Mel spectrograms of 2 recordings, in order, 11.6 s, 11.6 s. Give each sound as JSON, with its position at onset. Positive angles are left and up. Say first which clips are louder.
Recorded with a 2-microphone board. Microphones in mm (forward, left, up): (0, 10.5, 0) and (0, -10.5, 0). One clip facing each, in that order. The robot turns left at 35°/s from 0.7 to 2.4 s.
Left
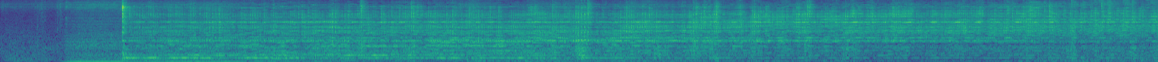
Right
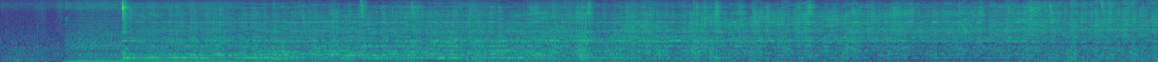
{"t": 1.2, "sound": "a dropped coin", "louder": "left 4 dB", "side_deg": 40, "distance_m": 1.1}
